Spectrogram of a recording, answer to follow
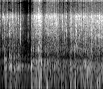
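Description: Clear plastic wrapper of a trading-card multi-pack crinkling as it is handled and pulled open. A dense, continuous crackle sets in about half a second in.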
